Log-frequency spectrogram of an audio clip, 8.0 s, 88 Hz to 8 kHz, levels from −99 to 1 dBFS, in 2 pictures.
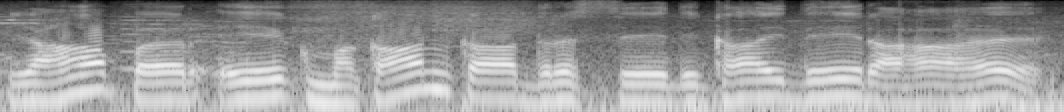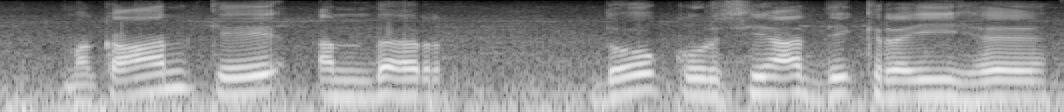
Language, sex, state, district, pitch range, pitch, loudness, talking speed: Hindi, male, Rajasthan, Jaipur, 145-170 Hz, 155 Hz, -13 LUFS, 135 wpm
